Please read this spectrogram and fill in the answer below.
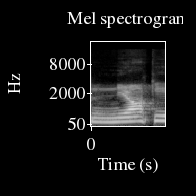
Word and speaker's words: gnocchi: can I get a niaki in the chat GN a w Ki it's not how you spell it but it is how you pronounce it don't look silly so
